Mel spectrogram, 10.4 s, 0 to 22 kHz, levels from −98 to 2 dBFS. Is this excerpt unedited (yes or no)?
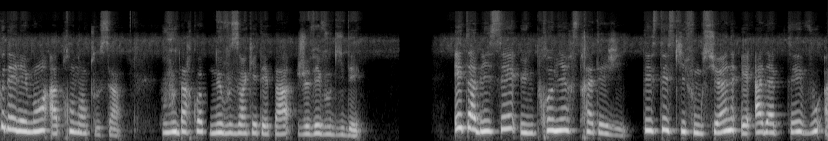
no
